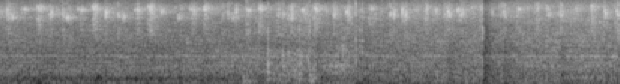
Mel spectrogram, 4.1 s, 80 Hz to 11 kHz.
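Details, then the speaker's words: 2002 GMC Yukon Denali V8 at idle: shrill, pulsing high squeal from a slipping serpentine belt; tensioner, idler pulley, alternator replaced without fixing it, the correct new belt finally solved it. "so I'd like to not have us high-pitched squeal coming for seven straight hours of car first thing I do is start this thing up so you can hear this squeal"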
